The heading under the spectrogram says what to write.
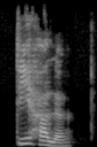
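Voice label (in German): "Halle", German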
